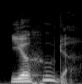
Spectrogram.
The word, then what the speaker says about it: Yehuda: tribal name in Hebrew since there was no letter J in Hebrew was and is pronounced properly Yehuda so if the first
